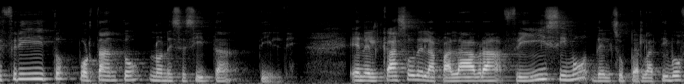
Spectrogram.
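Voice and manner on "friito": friito, slow, stress on the middle i; stress demo. Shown as a demonstration. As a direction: say friito slowly, leaning on the second i. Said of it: "ya dice".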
